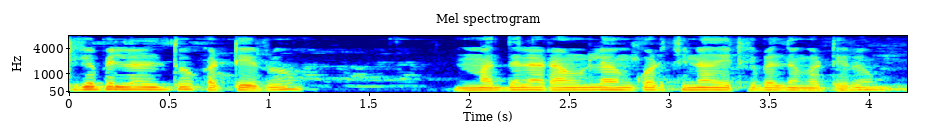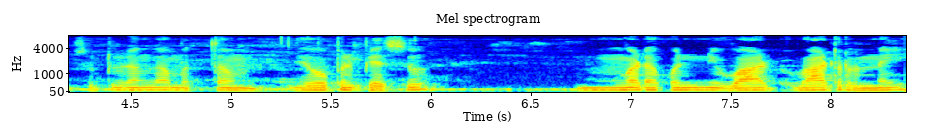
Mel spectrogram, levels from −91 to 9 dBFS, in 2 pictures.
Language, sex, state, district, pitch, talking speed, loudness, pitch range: Telugu, male, Telangana, Nalgonda, 125 Hz, 150 wpm, -20 LUFS, 120-140 Hz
